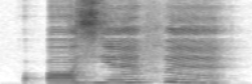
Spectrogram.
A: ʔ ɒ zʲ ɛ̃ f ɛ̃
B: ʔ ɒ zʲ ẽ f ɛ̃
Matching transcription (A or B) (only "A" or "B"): A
